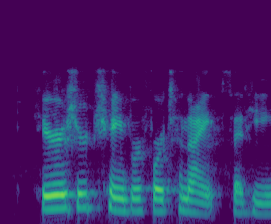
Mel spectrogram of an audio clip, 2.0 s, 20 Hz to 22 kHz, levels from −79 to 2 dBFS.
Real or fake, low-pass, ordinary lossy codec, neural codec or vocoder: fake; 7.2 kHz; Opus, 32 kbps; codec, 16 kHz, 16 kbps, FunCodec, trained on Chinese and English, 50 frames a second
